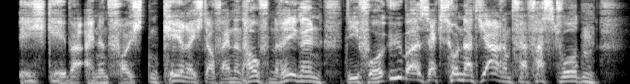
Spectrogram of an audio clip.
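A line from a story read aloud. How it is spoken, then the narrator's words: Angry shout. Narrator (German): rief Master Duncan wütend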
